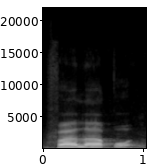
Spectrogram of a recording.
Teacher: dia disukunkan disifati dengan sifat Qalqalah ya dipantulkan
